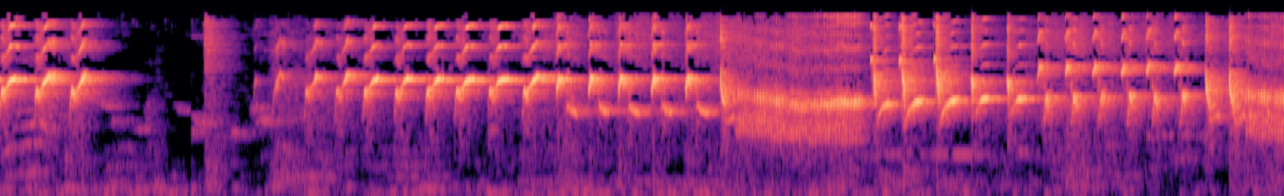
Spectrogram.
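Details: Five-month-old canary singing steadily as it learns to piece together imitated songs of other birds, including bar-winged prinia and tailorbird. Fast runs of sharp repeated notes change pattern several times, with a buzzy rolling trill in the middle.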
